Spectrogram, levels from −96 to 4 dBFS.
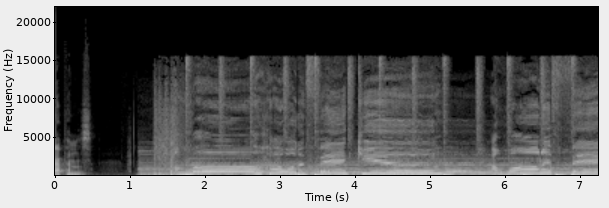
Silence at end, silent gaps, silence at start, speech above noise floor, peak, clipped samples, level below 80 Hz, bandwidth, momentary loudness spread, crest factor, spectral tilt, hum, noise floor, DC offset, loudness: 0 s; none; 0 s; 39 dB; -8 dBFS; under 0.1%; -32 dBFS; 16 kHz; 10 LU; 14 dB; -6 dB/octave; none; -63 dBFS; under 0.1%; -23 LUFS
